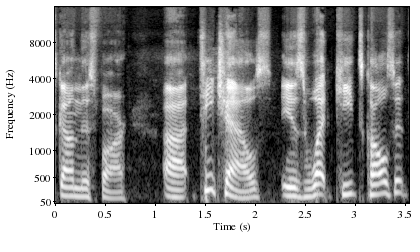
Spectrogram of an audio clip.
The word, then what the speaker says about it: TCHALS: so we've had the argument of how to pronounce these letters and uh really yeah and some people have come up with shahelis you know it's it's gone it's gone this far teach how's is what keats calls it so that's what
